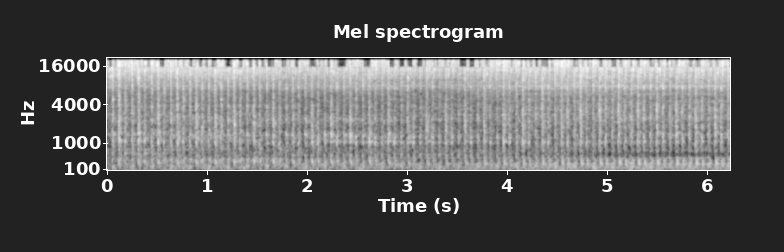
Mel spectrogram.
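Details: 2007 Ford F-150 5.4L V8 4x2 automatic, 119k miles, rough idle after deceleration: an uneven idle with a steady knock of two to three beats a second, seemingly near the fan; cause suspected, not confirmed.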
